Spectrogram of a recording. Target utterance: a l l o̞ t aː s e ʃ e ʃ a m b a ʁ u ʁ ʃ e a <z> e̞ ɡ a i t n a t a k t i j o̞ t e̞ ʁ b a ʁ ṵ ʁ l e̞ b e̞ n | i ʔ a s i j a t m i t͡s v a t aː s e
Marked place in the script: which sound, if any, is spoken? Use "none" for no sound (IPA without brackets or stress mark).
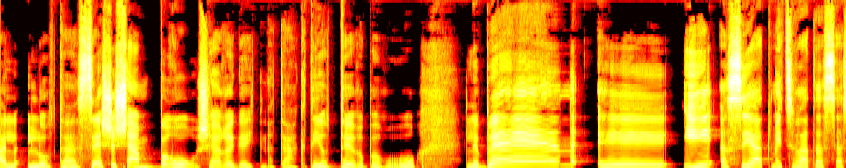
ʁ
